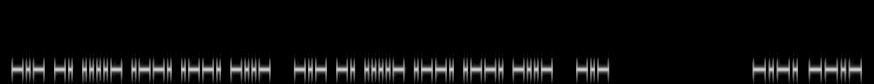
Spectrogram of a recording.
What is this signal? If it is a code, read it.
Morse code, heard as a keyed tone, about 36 wpm, 700 Hz. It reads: KN4PPX KN4PPX K CQ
